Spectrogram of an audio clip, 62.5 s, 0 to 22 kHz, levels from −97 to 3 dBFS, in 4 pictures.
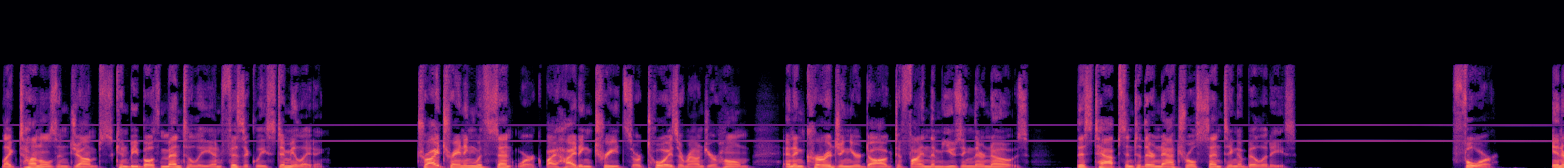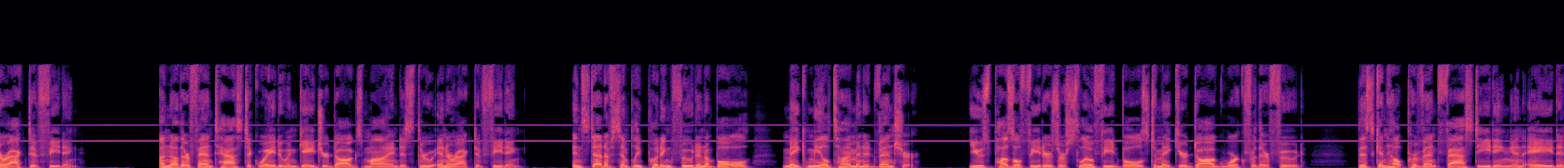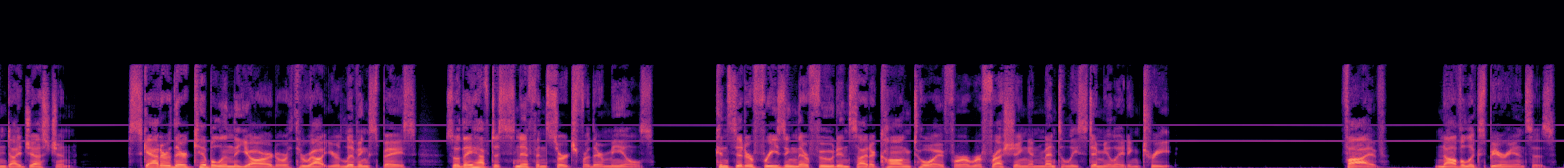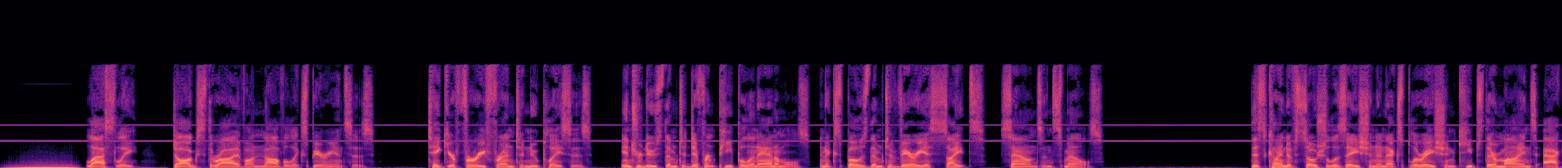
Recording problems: high-pitched whine; faint; throughout; 3.5 kHz, 30 dB below the speech

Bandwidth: 13.5 kHz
